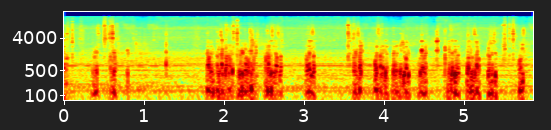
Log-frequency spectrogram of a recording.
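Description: Large ratchet wrench turning a four-jaw chuck's jaw screw: quiet at first, then from about two seconds in, bursts of rapid metallic clicks as the handle is swung back and forth.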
